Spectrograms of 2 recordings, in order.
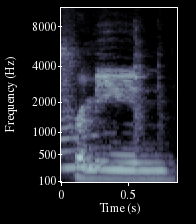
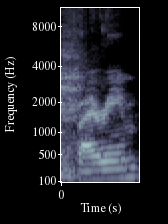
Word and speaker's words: trireme: And I'm assuming Tremine was supposed to be Trireme? Yes. Okay. I thought You he guys pronounced might it meet at Trimmy.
